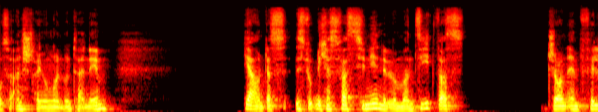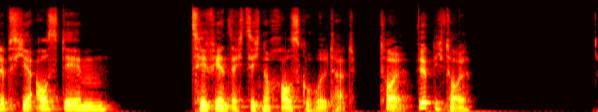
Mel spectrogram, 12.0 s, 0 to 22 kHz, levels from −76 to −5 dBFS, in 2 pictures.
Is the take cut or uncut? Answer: cut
